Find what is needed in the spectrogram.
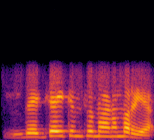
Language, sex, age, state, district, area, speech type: Malayalam, female, 60+, Kerala, Wayanad, rural, conversation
